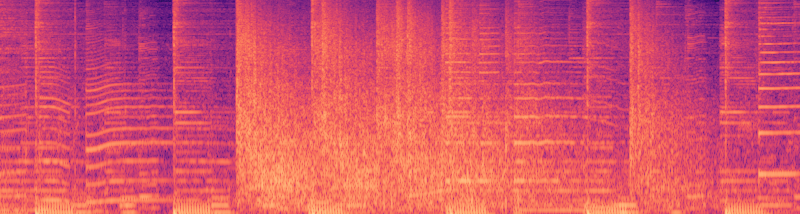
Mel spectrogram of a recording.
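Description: Loud sharp shots ring out repeatedly in uneven bursts, some spaced apart and some in quick succession, each with a long echoing tail, over a musical backdrop with steady tones.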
